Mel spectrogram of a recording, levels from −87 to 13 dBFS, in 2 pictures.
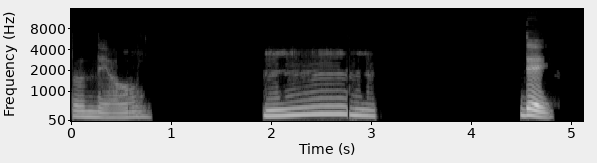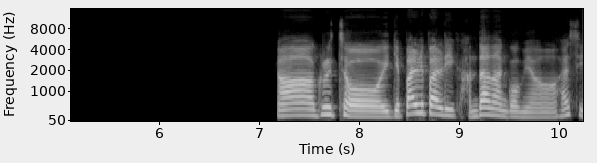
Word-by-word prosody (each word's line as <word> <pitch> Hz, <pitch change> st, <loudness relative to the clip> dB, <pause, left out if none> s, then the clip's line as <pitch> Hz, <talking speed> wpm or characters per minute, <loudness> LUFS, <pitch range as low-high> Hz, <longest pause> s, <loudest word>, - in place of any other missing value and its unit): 그렇네요. 160 Hz, -2 st, -13 dB, 1.2 s
음. 220 Hz, +2 st, -7 dB, 1.4 s
네. 180 Hz, -7 st, 0 dB, 2.3 s
아 200 Hz, +1 st, +4 dB
그렇쵸. 175 Hz, -7 st, +3 dB
이게 175 Hz, +2 st, -1 dB
빨리빨리 255 Hz, -3 st, +3 dB
간단한 195 Hz, +2 st, 0 dB
거면 155 Hz, -1 st, -6 dB
할 210 Hz, -, -3 dB
수 215 Hz, -4 st, -10 dB
190 Hz, 135 characters per minute, -16 LUFS, 170-215 Hz, 2.3 s, 아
